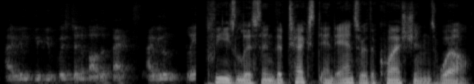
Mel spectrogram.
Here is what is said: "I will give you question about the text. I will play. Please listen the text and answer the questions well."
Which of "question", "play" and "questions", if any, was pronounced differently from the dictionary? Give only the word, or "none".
none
